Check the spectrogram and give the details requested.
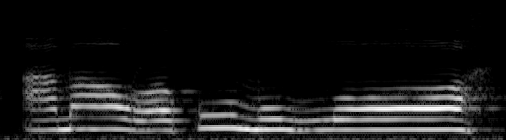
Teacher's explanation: اللہ کی لام کو موٹا بھی پڑھیں گے اور لمبا بھی پڑھیں گے، کیونکہ کھڑا زبر ہے نا اوپر، اس لیے لمبا پڑھیں، ایک الف جتنا۔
